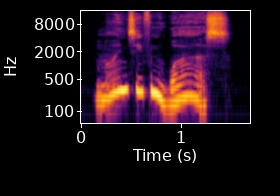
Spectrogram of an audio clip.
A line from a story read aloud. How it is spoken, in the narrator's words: one girl cried out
